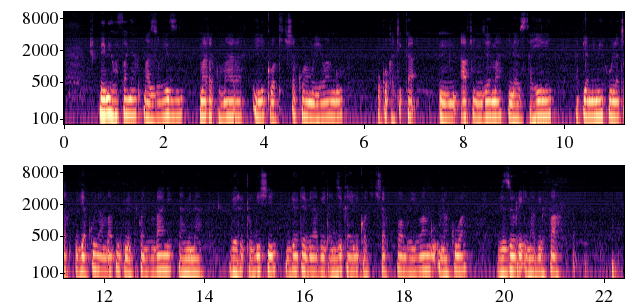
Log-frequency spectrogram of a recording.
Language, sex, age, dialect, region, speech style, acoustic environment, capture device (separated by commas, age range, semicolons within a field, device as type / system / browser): Swahili, male, 18-24, Kenya - Nairobi Sheng-influenced, Kenya, relaxed; anxious, appliances; people talking; music, desktop / Windows / Chrome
